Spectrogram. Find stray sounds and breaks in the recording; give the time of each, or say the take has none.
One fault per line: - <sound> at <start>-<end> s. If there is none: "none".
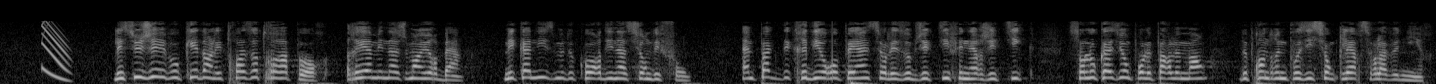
- chirp at 0.4-0.7 s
